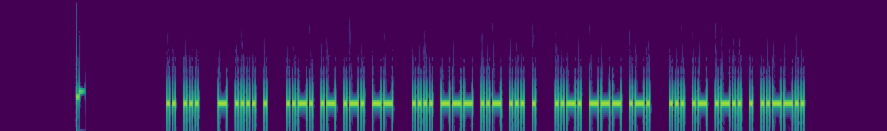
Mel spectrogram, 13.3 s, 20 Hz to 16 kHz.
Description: Morse code, heard as a keyed tone, about 28 wpm, 700 Hz. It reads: IS THE FARM HOUSE FOR SALE?
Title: Sentences from Top 1400 Words 28wpm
